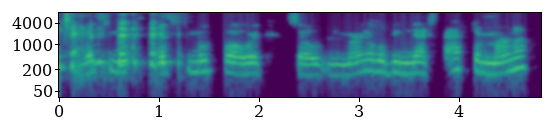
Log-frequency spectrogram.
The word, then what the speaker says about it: Myrna: My name is Myrna, it's spelled M-Y-R-N-A, but it's pronounced Myrna.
